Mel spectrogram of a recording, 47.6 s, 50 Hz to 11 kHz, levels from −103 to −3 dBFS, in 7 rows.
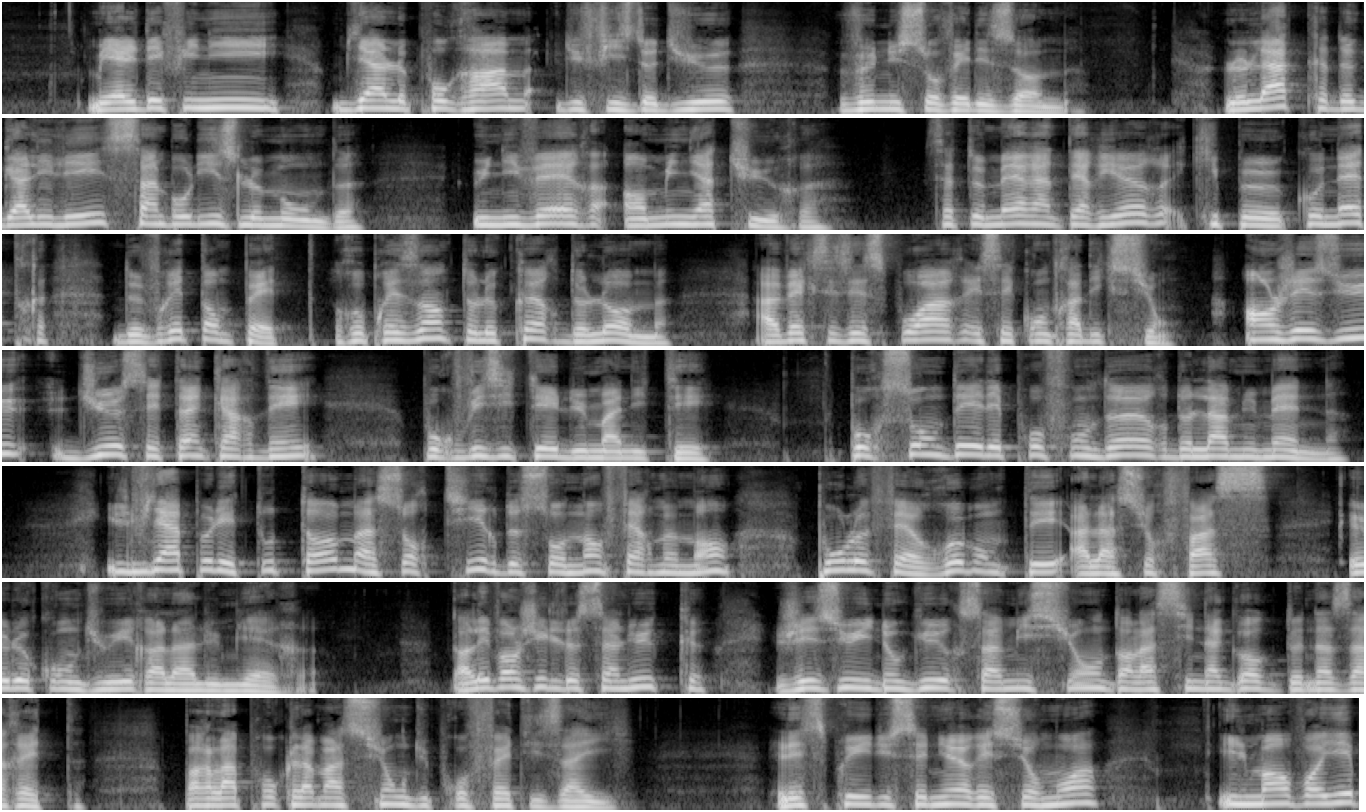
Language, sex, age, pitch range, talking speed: French, male, 50-69, 150-185 Hz, 140 wpm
